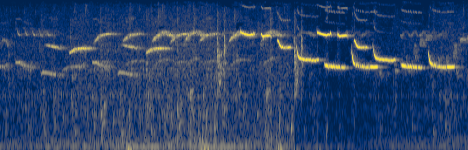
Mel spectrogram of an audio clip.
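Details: Brown-chested jungle flycatcher heard in a trapping lure: a string of sweet, evenly spaced whistled notes, then a louder run of descending slurred whistles.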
